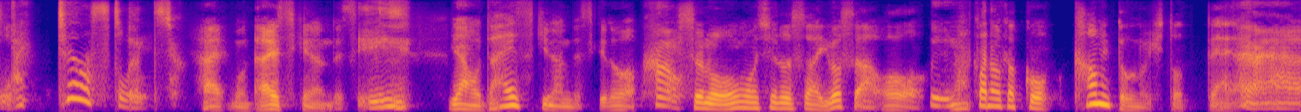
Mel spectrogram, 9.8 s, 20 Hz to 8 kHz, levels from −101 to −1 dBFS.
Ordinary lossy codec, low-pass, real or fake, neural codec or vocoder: none; none; fake; codec, 16 kHz, 1 kbps, FreqCodec, larger model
